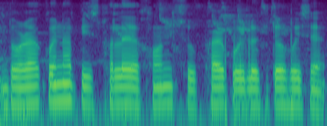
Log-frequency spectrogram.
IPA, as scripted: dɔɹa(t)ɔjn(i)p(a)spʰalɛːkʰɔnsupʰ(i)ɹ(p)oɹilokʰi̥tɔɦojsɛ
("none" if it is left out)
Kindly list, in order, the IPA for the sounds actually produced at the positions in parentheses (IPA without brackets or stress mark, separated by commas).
k, a, i, a, p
